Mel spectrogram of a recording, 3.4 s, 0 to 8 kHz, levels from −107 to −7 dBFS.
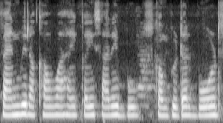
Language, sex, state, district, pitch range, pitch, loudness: Hindi, female, Maharashtra, Gondia, 205-215 Hz, 210 Hz, -17 LUFS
